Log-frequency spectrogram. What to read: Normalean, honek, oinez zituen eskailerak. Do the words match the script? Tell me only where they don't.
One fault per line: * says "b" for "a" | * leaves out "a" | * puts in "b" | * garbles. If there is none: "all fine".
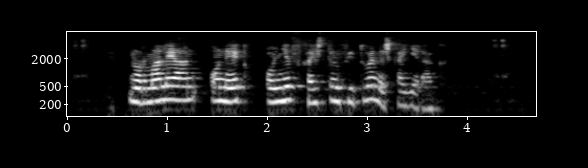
* puts in "jaisten"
